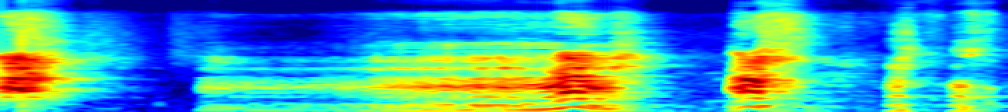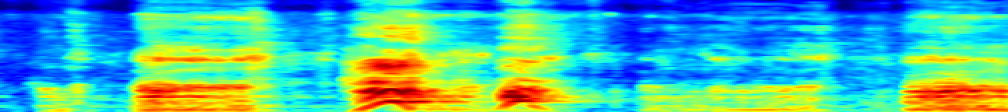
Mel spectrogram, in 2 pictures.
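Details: Rottweilers in a struggle over a motorcycle tire: deep snarling growls broken by sharp rising yelps and barks, with scuffling throughout.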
